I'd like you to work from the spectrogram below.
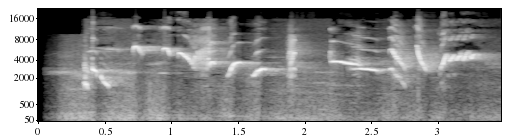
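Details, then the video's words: Oriental magpie-robin singing vigorously (gacor): a rapid run of sweet, varied whistles, some sliding up and others dropping sharply, with brief buzzy notes and quick chirps packed closely together. "Suara Burung Kacer Gacor"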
